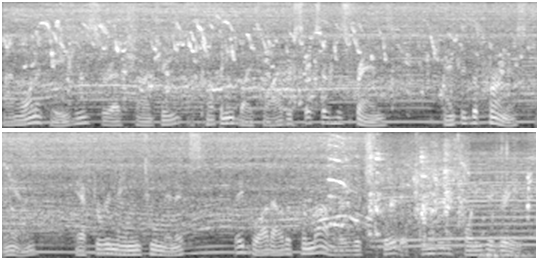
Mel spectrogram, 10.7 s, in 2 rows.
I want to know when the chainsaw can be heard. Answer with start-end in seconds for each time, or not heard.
0.0-10.6.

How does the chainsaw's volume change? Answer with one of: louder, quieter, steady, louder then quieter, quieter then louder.
steady.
